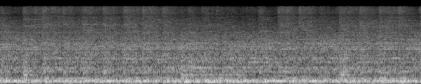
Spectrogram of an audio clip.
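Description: Electric guitar and drum kit playing death metal together, loud and unbroken, recorded live in the room.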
